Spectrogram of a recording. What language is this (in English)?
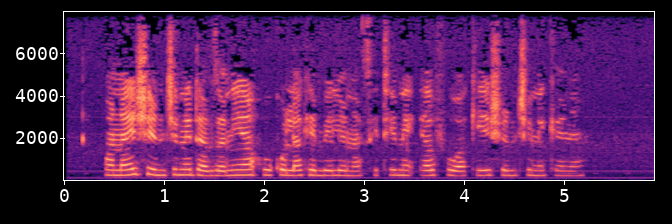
Swahili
